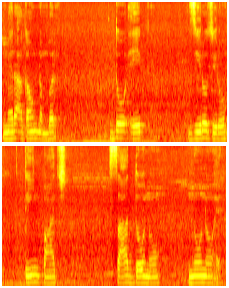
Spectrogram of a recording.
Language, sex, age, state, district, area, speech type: Urdu, male, 18-30, Delhi, North West Delhi, urban, spontaneous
